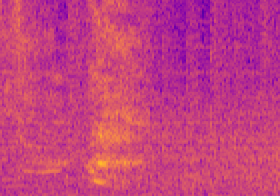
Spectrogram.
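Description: A woman crying in distress, with short gasping sobs, over soft background music.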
